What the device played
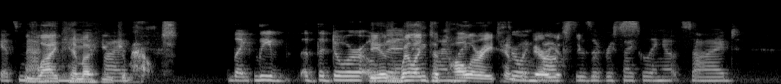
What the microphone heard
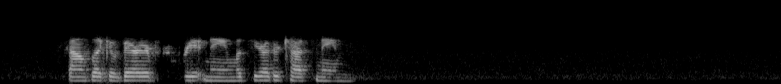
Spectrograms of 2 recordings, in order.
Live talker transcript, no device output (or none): Sounds like a very appropriate name. What's your other cat's name?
